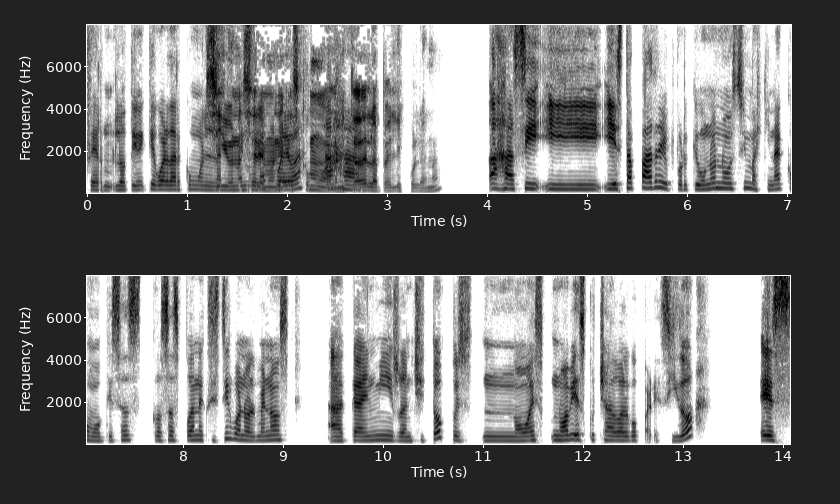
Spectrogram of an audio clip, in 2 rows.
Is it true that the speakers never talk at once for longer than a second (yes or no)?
no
